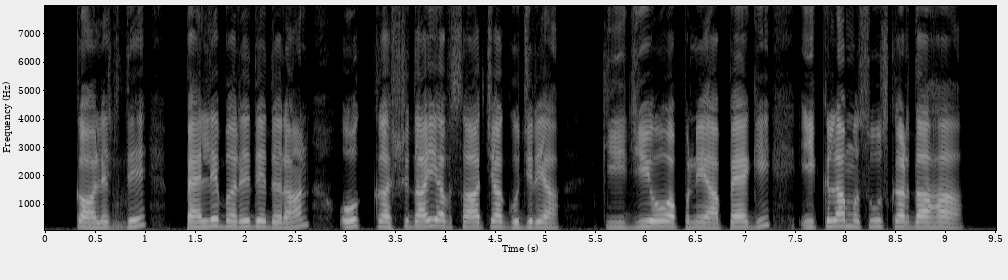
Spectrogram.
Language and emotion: Dogri, sad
